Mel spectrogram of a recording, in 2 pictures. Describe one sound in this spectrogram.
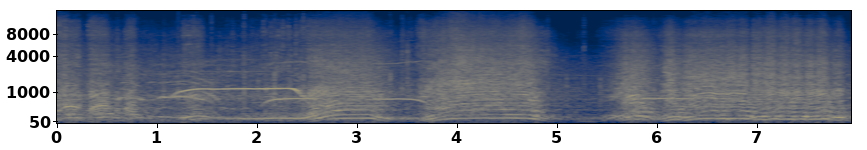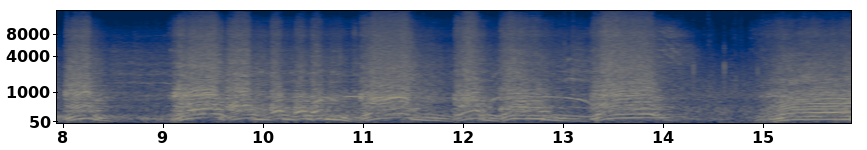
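A monster truck engine roars and revs hard, rising and falling.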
